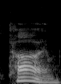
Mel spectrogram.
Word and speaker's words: thyme: toss that in there next comes thyme th h y m and that's same thing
